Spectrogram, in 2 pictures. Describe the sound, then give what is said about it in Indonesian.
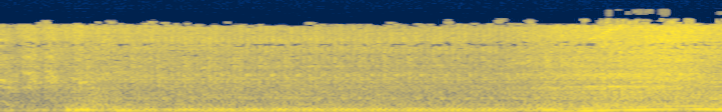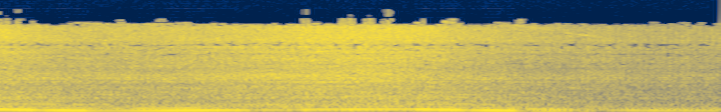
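Rough-sounding engine revving after a repair, from a unit that before would only idle and not rev; a steady loud rumble swells into stronger revving through the middle, then settles back. “Mantap teman, sudah mau digas. Nampakan cuman suaranya saja yang kasar teman.”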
